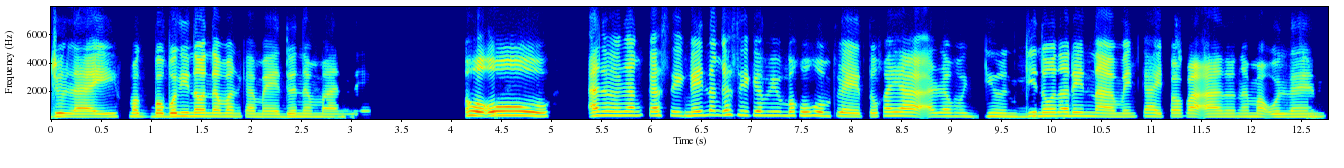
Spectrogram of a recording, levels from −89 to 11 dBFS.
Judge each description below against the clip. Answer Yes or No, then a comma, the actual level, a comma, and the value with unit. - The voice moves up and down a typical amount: Yes, average, 4.0 semitones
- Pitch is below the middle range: No, high, 230 Hz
